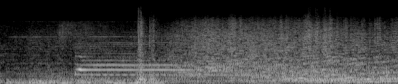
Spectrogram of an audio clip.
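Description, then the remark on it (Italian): A sonic boom from Maverick's jet flying at Mach 1: one sudden sharp bang bursts through a steady roaring rush of noise, just after a brief high whistling tone, and the loud roar carries on afterward. “appena sentirai il bang sonico, prendi conigliastro e salta”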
